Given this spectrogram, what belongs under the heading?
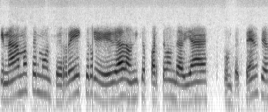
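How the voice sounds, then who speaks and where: A woman with a fairly high pitch and a plain, everyday voice. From Mexico, Ciudad Obregón, Sonora. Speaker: CrossFit athlete. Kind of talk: casual interview.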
